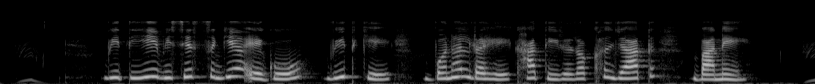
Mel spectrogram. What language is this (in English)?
Bhojpuri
